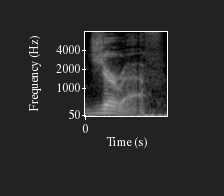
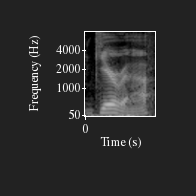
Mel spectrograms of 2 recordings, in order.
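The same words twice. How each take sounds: First: The word begins with a j sound. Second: The word begins with a hard g sound. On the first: The speaker calls it right. "You say giraffe" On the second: The speaker calls it wrong. "You don't say giraffe"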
